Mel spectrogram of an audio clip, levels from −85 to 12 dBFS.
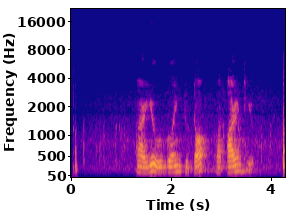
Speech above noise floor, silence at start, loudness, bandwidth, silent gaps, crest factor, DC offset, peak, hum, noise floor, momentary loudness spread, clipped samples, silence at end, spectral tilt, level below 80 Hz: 37 dB; 0.05 s; -16 LUFS; 5 kHz; none; 18 dB; under 0.1%; 0 dBFS; none; -52 dBFS; 15 LU; under 0.1%; 0 s; -10.5 dB/octave; -60 dBFS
